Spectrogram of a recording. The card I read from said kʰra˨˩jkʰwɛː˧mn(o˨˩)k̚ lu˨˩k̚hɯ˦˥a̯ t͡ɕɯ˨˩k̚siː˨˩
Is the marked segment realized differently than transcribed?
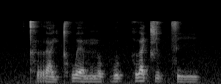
no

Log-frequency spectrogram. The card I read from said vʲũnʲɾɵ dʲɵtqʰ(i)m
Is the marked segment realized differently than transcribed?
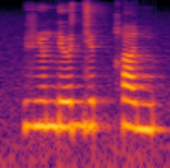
no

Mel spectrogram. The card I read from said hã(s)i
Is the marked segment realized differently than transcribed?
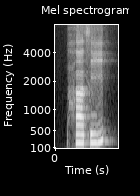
no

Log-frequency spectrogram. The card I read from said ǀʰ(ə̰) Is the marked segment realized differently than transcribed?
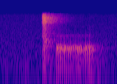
yes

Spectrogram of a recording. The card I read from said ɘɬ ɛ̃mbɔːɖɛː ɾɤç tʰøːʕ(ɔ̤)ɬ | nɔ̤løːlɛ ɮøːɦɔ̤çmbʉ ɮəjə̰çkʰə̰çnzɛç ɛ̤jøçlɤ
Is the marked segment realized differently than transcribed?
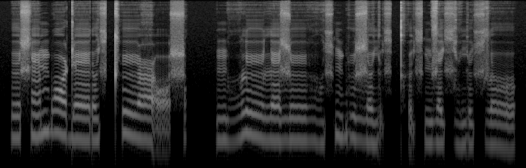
yes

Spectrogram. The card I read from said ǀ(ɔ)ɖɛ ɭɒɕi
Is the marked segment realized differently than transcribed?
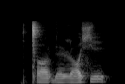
yes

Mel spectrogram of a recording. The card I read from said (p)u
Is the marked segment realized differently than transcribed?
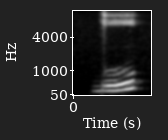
yes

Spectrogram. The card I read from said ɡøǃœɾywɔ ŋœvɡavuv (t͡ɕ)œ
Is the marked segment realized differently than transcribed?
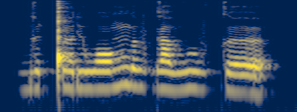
yes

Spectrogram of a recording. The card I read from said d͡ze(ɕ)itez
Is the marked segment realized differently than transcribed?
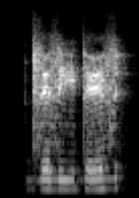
yes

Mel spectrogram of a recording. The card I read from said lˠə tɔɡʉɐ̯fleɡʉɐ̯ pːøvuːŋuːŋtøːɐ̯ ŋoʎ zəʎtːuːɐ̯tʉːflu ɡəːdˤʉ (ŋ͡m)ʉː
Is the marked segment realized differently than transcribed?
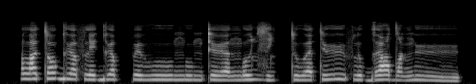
yes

